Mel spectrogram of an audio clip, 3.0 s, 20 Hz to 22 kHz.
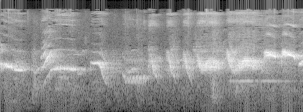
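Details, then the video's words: Chinese hwamei, a big caged bird two and a half years old, singing dense, varied whistles and slurred notes without pause, loud and fairly harsh in places. "HM 450 hót mọi địa hình"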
